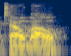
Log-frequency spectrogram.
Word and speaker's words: Taobao: Taobao?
